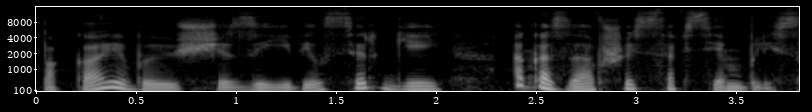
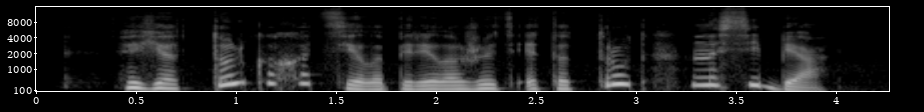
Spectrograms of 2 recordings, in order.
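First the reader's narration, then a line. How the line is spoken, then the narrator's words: Cheerful declaration. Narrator (Russian): весело заявила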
